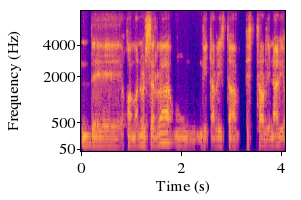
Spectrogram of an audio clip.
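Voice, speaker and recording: A man speaks at a very slow pace, the sound dry with no echo and the background quiet. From Andalusia, Spain. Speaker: musician; interview guest. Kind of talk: interview. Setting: live TV broadcast. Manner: halting, many repetitions. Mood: warm, animated. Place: home room. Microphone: video call.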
